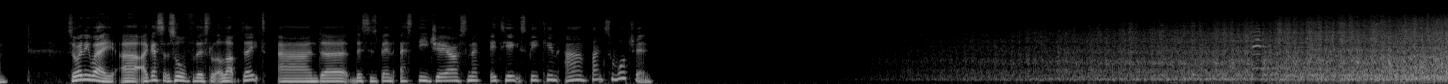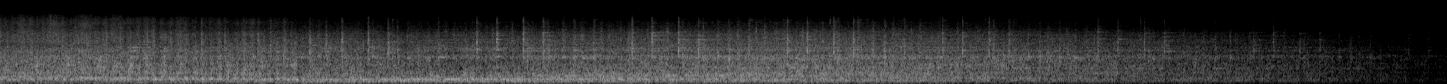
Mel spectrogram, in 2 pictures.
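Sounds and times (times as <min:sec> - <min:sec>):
train wheels clickety-clack: 0:08.8 - 0:28.9.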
